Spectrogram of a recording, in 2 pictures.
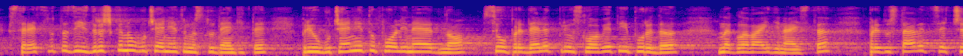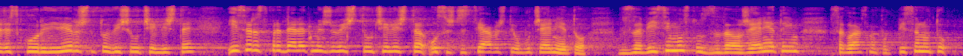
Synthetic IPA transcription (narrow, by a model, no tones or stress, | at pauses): sɾɛt̪st̪vət̪əzɐizd̪ɾɤʃkənɐobut͡ʃɛniɛt̪onɐst̪ud̪ɛnt̪it̪ɛ | pɾiobut͡ʃɛniɛt̪opoɐlinɛːd̪nɔsɛopɾɛd̪ɛlʲət̪̚pɾiʊslˠɔviɛt̪əipoɾɛd̪ə | nɐɡlˠɐvaɛd̪inajsɛ̥t̪ə | pɾɛd̪ost̪avjət̪sɛt͡ʃɾɛskoːɾd̪iniɾəʃt̪ot̪oviʃɛʊt͡ʃiliʃt̪ɛ | isɛɾəspɾɛd̪ɛlʲət̪mɛʒd̪ʊviʃi̥t̪ɛʊt͡ʃiliʃt̪əʔosəʃt̪ɛst̪vʲjavəʃt̪iobut͡ʃɛniɛt̪o | vzɐvisimost̪od̪zɐd̪ɐlˠʒɛniɛt̪əim | sɐɡlˠasnopot̪̚pisənot̪o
